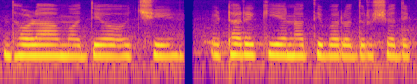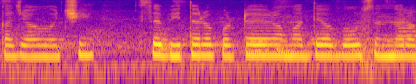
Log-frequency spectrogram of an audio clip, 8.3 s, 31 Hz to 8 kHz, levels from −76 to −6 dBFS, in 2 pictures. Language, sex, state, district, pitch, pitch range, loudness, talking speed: Odia, female, Odisha, Malkangiri, 210 Hz, 205-215 Hz, -15 LUFS, 110 wpm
